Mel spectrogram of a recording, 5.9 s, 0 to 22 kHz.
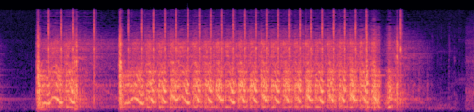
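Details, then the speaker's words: Abandoned 1984 Volvo 240 turbo, parked since about 2012, old fuel: cranks over easily at a quick even rhythm but never catches; no spark because the ignition wasn't plugged in. "oh we got no ignition that's why I can hear that spark well at least the ignition's working just wasn't plugged"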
